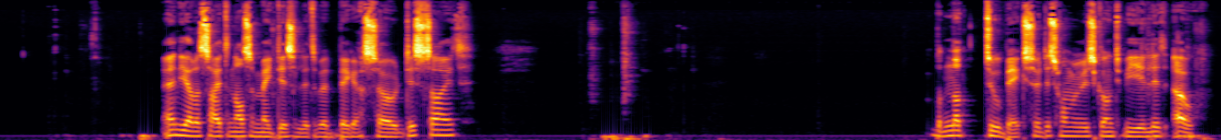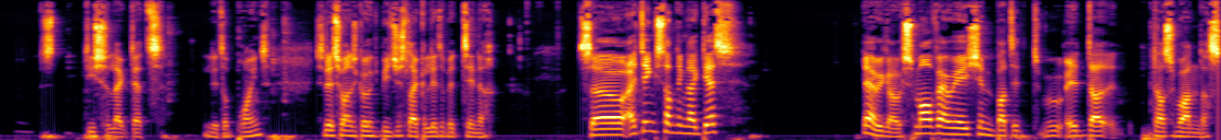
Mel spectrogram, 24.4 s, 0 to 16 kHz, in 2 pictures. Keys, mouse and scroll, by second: 1.7-2.0 scroll down 1, 2.0 middle click, 2.3-2.8 scroll up 1, 3.1 middle click, 3.6-6.4 ctrl+drag, 6.4 alt+x, 6.6-7.1 scroll down 1, 7.1 middle click, 7.4-7.8 scroll up 1, 7.8-8.4 scroll down 1, 8.4-12.1 drag, 12.1 ctrl+z, 12.3 ctrl+middle click, 12.6-12.9 scroll up 1, 13.4 alt+x, 13.5 alt+click, 14.3 scroll down 1, 14.5 middle click, 15.0 scroll up 1, 15.2 alt+x, 15.4 middle click, 16.3-19.6 drag, 19.6 scroll down 1, 20.1 alt+middle click, 21.4-22.2 scroll up 1, 22.2 middle click, 22.4 scroll up 1, 22.8 alt+middle click, 23.9 3, 23.9 click.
